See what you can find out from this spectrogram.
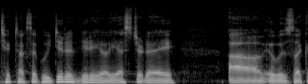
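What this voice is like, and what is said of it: Usual voice. Nothing is said of it.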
